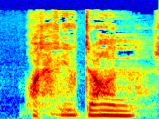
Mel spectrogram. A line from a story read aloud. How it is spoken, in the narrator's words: whispered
